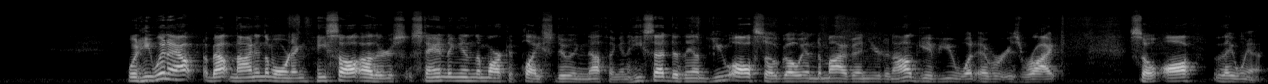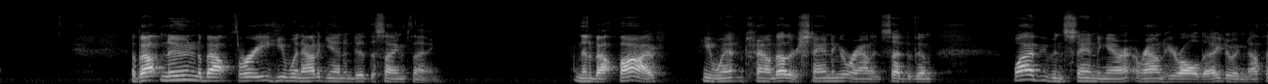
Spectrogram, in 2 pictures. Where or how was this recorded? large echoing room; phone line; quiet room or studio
large echoing room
